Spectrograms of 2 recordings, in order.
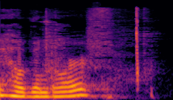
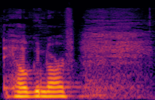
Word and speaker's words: Hilgendorf: and spell both okay my name is hilgendorf my first name is spelt and my last name is hilgendorf h-i-l-g-e-n-d-o-r-f how old are you i am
